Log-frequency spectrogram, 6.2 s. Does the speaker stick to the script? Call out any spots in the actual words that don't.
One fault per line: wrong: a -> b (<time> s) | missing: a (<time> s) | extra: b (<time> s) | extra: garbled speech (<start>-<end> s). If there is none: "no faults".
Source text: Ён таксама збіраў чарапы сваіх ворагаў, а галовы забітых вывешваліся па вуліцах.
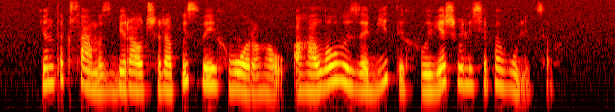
no faults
